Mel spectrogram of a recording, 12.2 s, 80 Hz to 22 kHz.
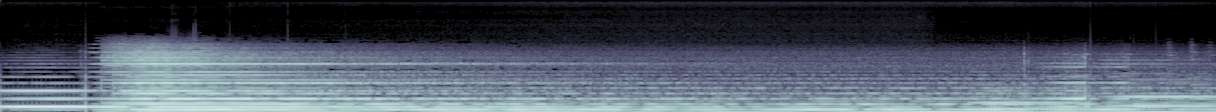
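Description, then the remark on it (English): New wave progressive rock music by an early-1980s band from St. Louis: a loud, sustained wash of effects-laden, distorted tones with chorus and echo, steady chords droning under a sharp accent near the start and another late on. “Back in the early 1980s, when progressive rock was descending and new wave was ascending, a band came out of St. Louis who bridged that gap.”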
